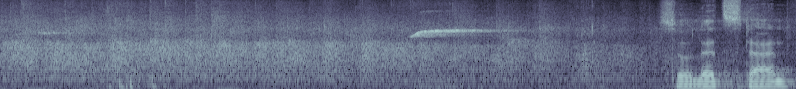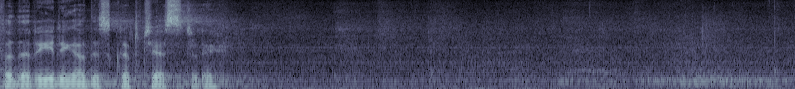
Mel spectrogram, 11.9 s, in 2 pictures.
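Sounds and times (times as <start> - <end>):
audience applause: 0.0 - 5.0
speech: 5.0 - 7.8.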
